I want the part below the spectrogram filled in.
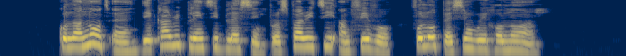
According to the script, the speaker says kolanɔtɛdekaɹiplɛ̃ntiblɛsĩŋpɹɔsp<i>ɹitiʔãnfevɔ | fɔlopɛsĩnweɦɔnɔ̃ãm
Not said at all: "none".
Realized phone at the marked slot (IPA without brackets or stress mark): ɛ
